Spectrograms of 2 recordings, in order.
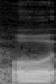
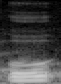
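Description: First: The vowel is said with lazy, unrounded lips. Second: The vowel is said with rounded, forward lips. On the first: The speaker calls it wrong. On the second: The speaker calls it right.

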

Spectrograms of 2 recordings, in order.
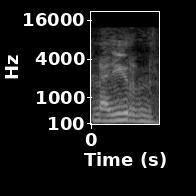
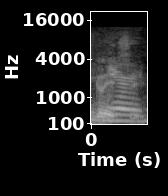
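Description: First: The name is said with Spanish pronunciation. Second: The name is said with English pronunciation. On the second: "en inglés"

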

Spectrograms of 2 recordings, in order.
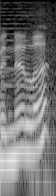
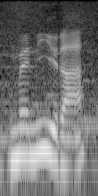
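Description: First: The middle consonant is a clear L sound. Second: The middle consonant is an R-like sound. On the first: This is the English pronunciation. "in English it's Manila" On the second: This is the Japanese pronunciation. "they pronounce L's differently"

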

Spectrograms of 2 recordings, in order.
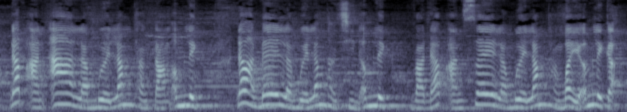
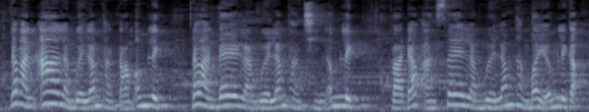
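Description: Both takes have the same delivery.

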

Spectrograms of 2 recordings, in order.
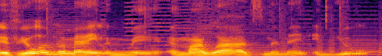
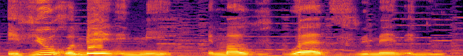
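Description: First: It is spoken in a neutral accent. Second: It is spoken in a French accent.

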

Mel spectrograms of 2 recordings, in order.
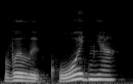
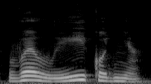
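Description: First: The stress is on the o syllable. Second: The stress is not on the o syllable. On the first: It is an adjective meaning of Easter. "якщо слово вживаємо як прикметник, то наголос на О" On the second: It is a form of the noun meaning Easter. "якщо це родовий відмінок іменника"

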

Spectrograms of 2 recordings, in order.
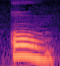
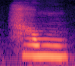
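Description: First: It begins with a vowel and ends in m. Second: It begins with an h sound and ends in ng. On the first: "or ôm"

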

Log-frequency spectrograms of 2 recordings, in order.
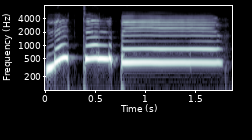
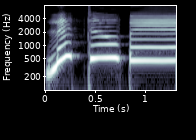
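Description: First: It is said louder. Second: It is said loudest of all.

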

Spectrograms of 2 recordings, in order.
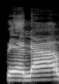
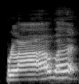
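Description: First: A vowel separates the p and l sounds. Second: The p and l sounds form one cluster. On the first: The speaker calls it wrong. "പെലാവ് എന്ന് പറയാൻ ഒക്കുകയില്ലല്ലോ" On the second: The speaker calls it right. "ആ ഉച്ചാരണം പ്ലാവ് എന്നാണ് പറഞ്ഞു കൊടുക്കുന്നത്"

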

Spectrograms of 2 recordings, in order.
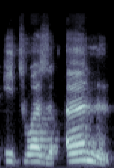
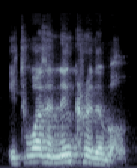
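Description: First: The words are said separately without linking. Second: The words are linked smoothly into each other. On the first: The speaker calls it wrong. "c'est pour ça que ça fait pas très anglophone parce qu'on fait" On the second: The speaker calls it right. "Donc ça fait"

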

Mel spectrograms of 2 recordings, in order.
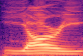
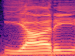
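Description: First: The name is said with an English pronunciation. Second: The name is said with a Spanish pronunciation. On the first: "Iari in English" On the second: "it's Iari in Spanish"

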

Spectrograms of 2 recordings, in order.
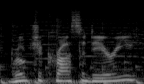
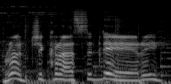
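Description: First: The word is said in the speaker's normal accent. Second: The word is said in a put-on accent.

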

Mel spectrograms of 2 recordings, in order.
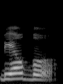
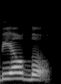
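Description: Both takes have the same delivery.

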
